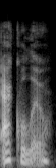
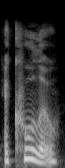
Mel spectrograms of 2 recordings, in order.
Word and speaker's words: ekulu: One may say equilu, another, but the third will say ekulu, which is correct.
